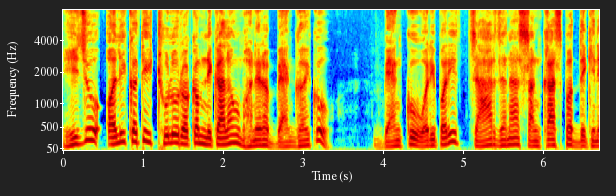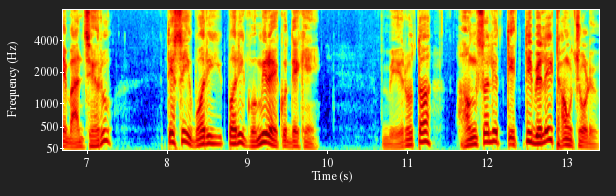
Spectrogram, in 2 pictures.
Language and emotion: Nepali, fearful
